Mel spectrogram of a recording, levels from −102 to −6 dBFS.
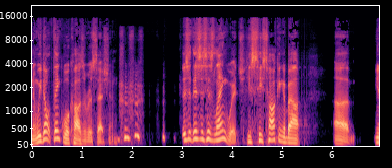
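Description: At 2.35 s and 5.45 s, overlapping chunks replay 100 ms of speech, a stutter every 3 s; the spectrogram shows a repeated slice with a vertical seam.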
